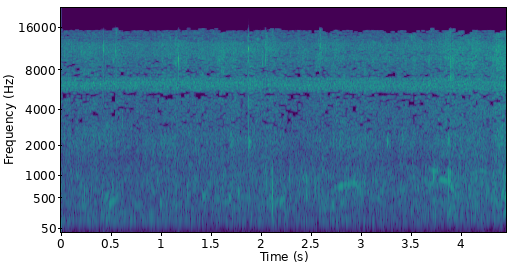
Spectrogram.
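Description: Steady rushing outdoor background noise, with a few faint short chirps partway through.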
